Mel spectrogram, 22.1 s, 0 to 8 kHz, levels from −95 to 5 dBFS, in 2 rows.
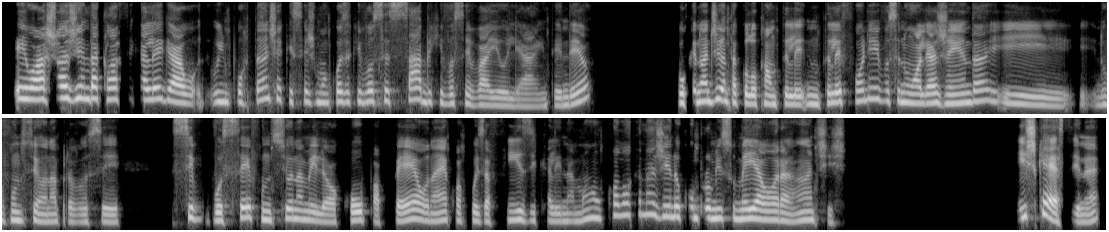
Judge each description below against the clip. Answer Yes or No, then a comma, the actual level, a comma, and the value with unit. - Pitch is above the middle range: Yes, high, 205 Hz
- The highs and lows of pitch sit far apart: Yes, wide, 5.8 semitones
